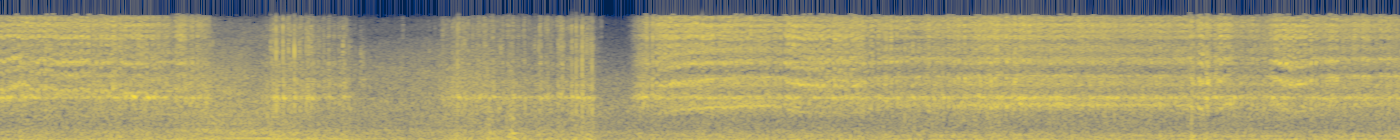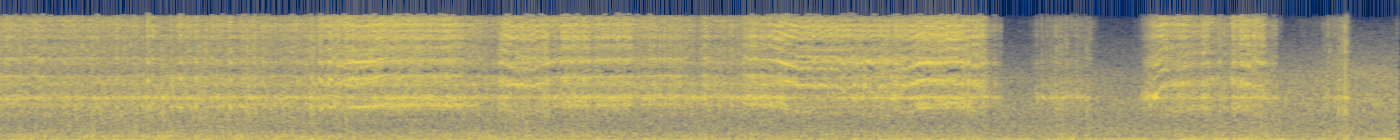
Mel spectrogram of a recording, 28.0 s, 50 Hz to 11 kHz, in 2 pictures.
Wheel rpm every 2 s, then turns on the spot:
150, 40, 30, 140, 220, 230, 230, 230, 230, 220, 230, 210, 50, 80.
2-6 26-28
